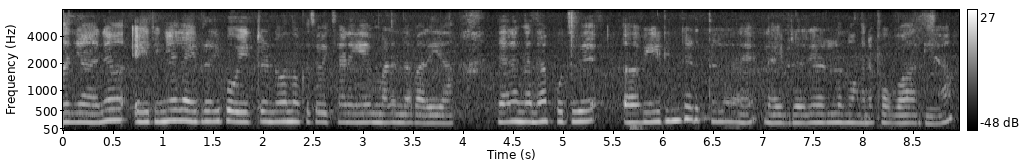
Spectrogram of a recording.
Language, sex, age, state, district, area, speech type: Malayalam, female, 18-30, Kerala, Thrissur, urban, spontaneous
